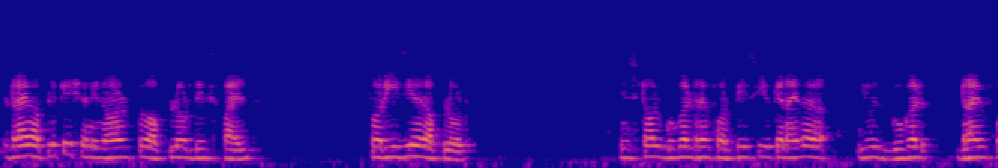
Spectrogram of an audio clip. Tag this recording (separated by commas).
Speech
